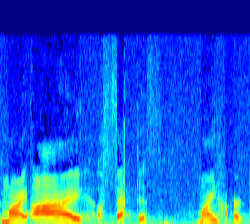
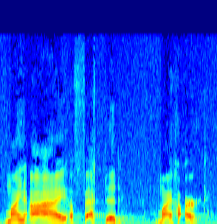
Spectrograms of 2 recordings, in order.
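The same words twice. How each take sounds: First: Solemn scripture reading. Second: Said in the usual way. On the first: Shown as a demonstration. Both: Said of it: "this is my text verse for tonight".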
